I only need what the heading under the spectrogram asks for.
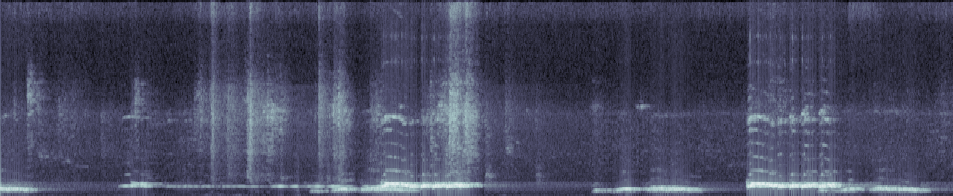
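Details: Zebra dove (perkutut) singing persistently with a sweet voice: a faint drawn-out note, then rolling cooing phrases, a higher burry coo dropping into lower rolling notes, with a second phrase after a pause.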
